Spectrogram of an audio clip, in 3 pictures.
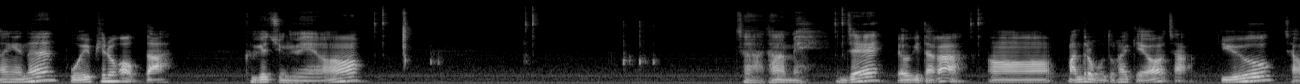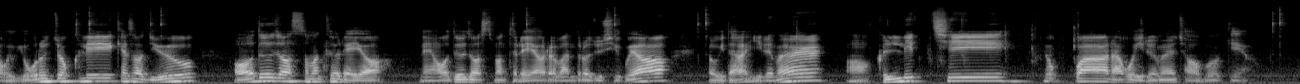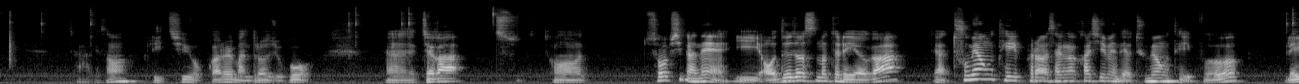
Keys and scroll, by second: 21.1 Return, 21.5-24.8 typing, 26.3 ctrl+2, 29.1 Escape.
